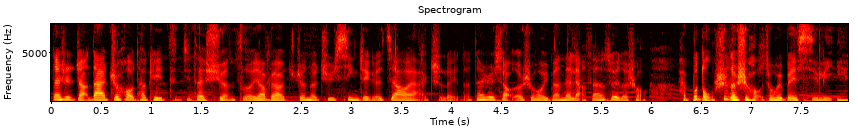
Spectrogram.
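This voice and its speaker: A woman talks at a very fast pace with hardly any pauses, music playing in the background. Her pitch is medium, with ordinary variation. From China. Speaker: online retail buyer living in France. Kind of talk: casual interview.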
